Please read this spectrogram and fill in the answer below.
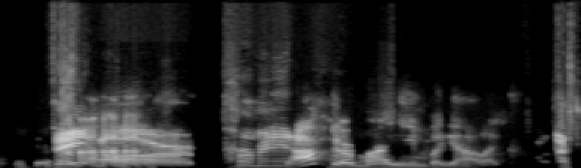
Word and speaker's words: Mayim Bialik: Jennings and Mayim Bialik, is that how to pronounce her name? Yeah, that's close Um, enough. they are permanent Dr. hosts. Mayim Bialik.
